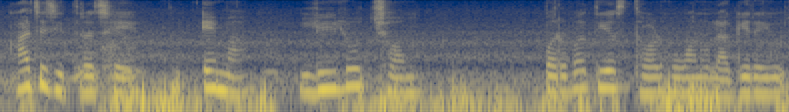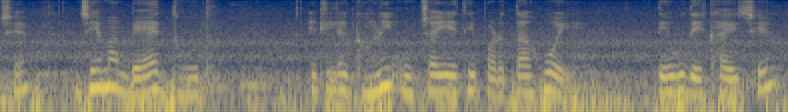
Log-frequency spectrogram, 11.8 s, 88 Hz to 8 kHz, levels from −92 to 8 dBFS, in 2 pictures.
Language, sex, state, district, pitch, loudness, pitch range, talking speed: Gujarati, female, Gujarat, Valsad, 195 Hz, -17 LUFS, 180-230 Hz, 120 wpm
